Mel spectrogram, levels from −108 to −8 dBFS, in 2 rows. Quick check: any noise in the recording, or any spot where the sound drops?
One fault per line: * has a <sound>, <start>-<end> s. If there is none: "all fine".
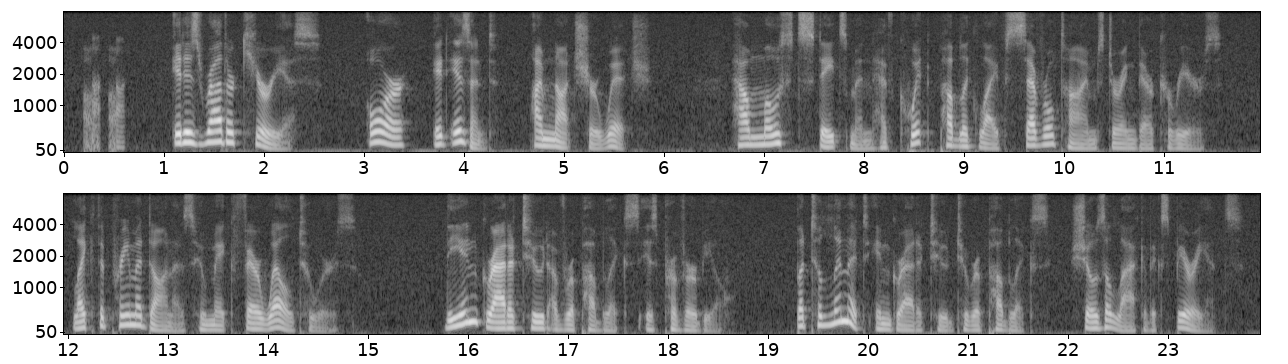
* has a laugh, 0.2-0.6 s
